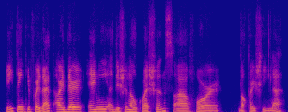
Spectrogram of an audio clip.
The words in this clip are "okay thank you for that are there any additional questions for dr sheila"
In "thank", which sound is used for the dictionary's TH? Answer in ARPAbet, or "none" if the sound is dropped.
T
